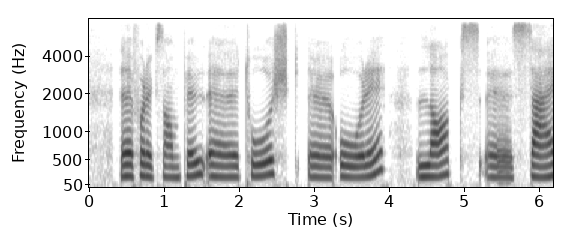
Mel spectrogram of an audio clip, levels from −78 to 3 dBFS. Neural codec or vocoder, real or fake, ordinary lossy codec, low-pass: codec, 24 kHz, 0.9 kbps, WavTokenizer, medium speech release version 2; fake; none; 7.2 kHz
